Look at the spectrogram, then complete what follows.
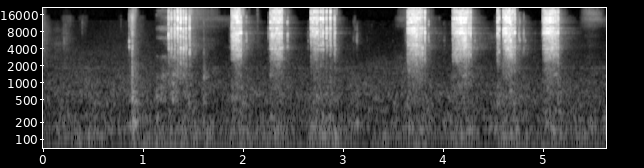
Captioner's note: spanner cranking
